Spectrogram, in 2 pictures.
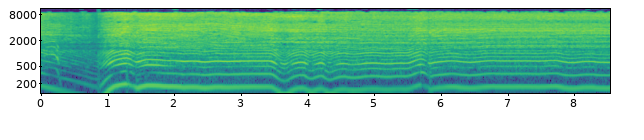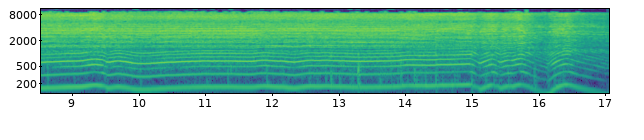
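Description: A chainsaw roars steadily as it cuts through a log.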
